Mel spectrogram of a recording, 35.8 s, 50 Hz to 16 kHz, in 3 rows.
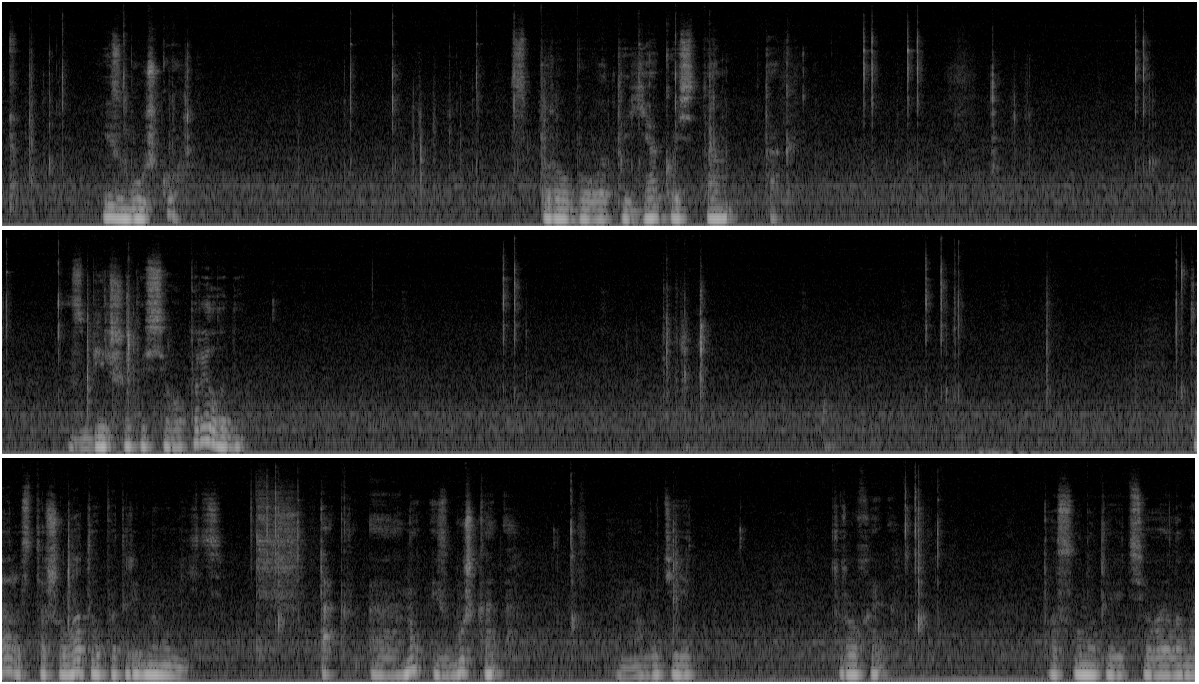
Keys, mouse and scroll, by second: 0.7-1.8 middle drag, 1.8 s, 3.6 middle click, 4.4 Escape, 4.9-5.5 middle drag, 5.5 s, 6.5 middle click, 7.2 Tab, 8.7 click, 9.1 click, 12.1-13.3 middle drag, 13.3 g, 21.6-24.7 middle drag, 24.7 g, 27.0-30.1 middle drag, 33.4-35.8 middle drag.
